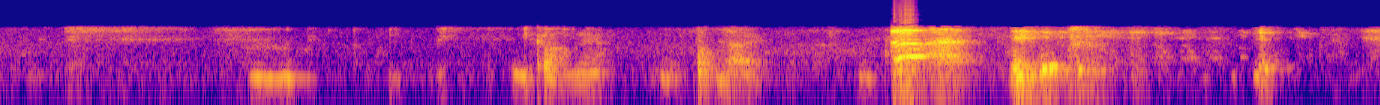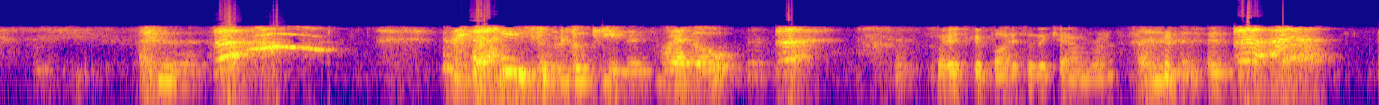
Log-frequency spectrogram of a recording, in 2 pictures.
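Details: Woman hiccuping: repeated sharp, abrupt voiced catches, some squeaky, recurring irregularly between vocal sounds and whimpers; hiccups.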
